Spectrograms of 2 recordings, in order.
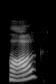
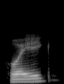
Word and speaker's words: Hague: Pronounce with a strong A. Strong A as in stay. Hog? Yeah, Hague, the Hague Convention, 1899 and 1907.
